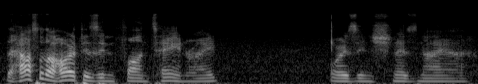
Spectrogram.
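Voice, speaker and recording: A man's voice: fairly high pitch, measured pace, sharp tone, slight background noise. A man giving casual, irreverent, sweary gameplay commentary as a streamer. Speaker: game streamer. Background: game audio.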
